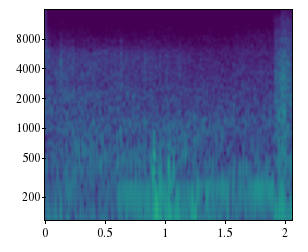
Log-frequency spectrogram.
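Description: Low steady rumble of microphone noise with a single dull thump about a second in.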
